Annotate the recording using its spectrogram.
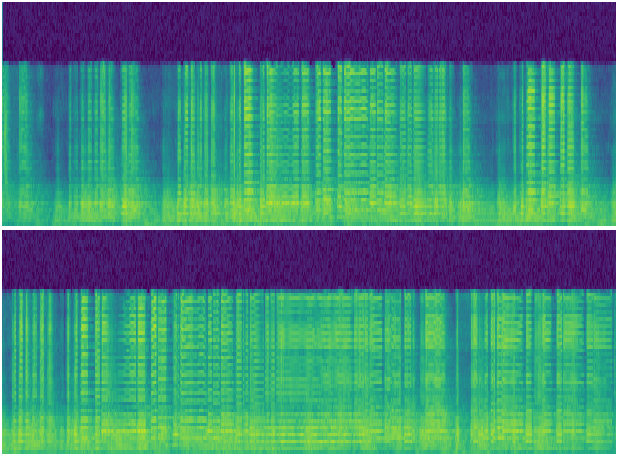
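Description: Brass ensemble playing live: a rotary-valve trumpet carries the melody over other brass and a tuba bass line. The music starts right at the beginning and runs at a steady, full level.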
